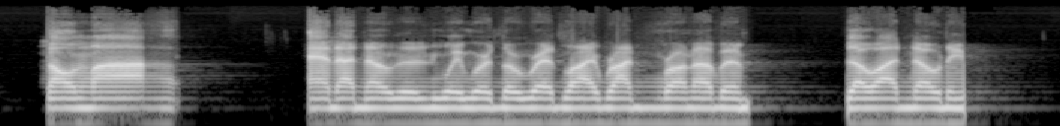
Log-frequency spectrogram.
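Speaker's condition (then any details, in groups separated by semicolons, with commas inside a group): Laryngectomy, total laryngectomy with electrolarynx; voice box removed for laryngeal cancer from smoking cigarettes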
